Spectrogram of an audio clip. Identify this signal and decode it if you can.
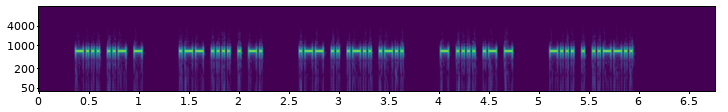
Morse code, heard as a keyed tone, about 47 wpm, 700 Hz. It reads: BUT WHEN WILL THAT BE?
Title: 2x Word-Spacing - Sentences from Top 100 Words - 45wpm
